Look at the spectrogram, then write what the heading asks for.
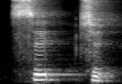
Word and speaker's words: situation: Situation. And when you have a TUA in the middle of a word, you say ch instead of t with the CH sound.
